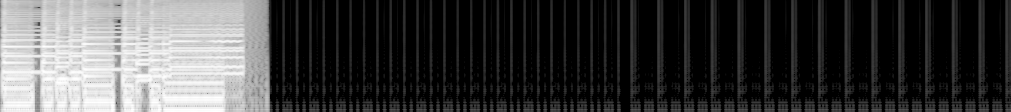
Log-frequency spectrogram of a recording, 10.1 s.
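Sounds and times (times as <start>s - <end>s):
jingle: 0.0s - 2.5s.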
